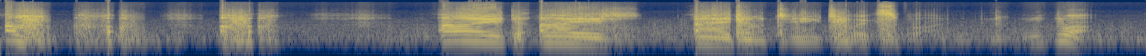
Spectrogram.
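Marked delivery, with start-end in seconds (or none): 3.5-5.2 low, snooty put-down. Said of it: "You sound very snooty".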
